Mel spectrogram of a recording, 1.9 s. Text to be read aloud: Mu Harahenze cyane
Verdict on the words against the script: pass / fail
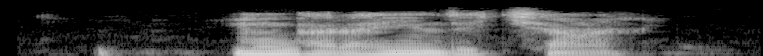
pass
